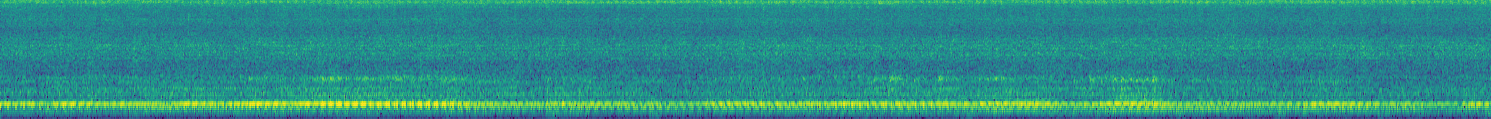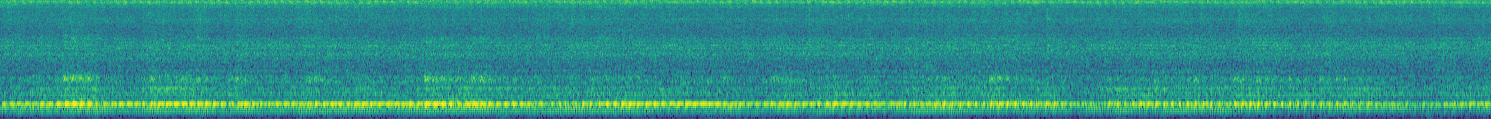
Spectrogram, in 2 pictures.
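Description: Wet clay squelches softly under a potter's hands.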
